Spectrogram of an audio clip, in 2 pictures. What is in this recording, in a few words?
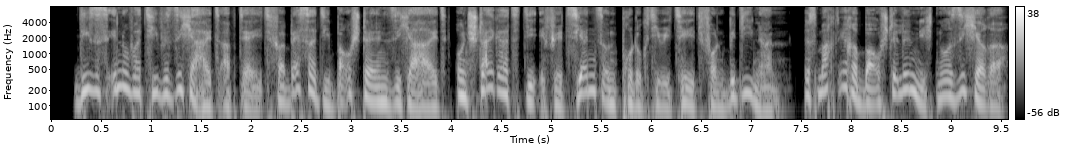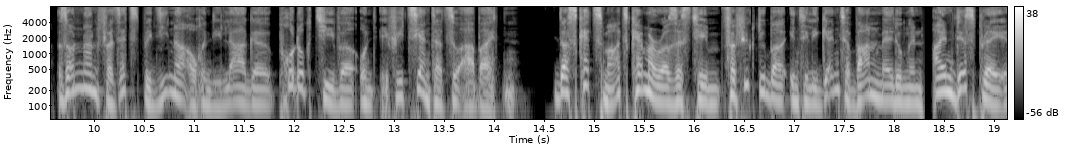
male german explainer; smart camera; catr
